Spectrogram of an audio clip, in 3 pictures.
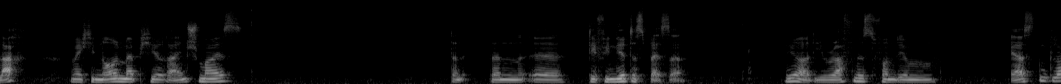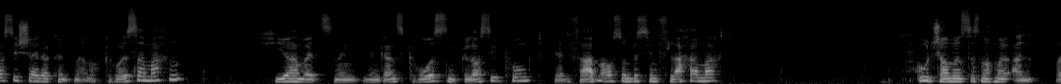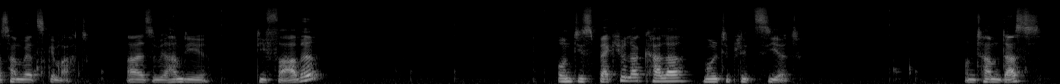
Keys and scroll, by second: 19.3 shift+space.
